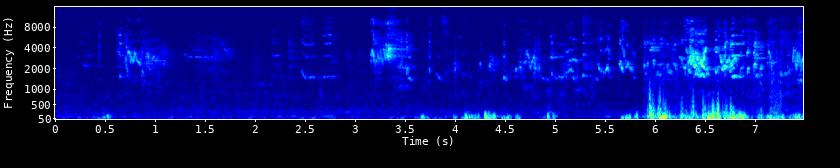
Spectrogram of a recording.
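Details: Budgies chirping: scattered bursts of scratchy, twittering warble come and go, growing into a denser chattering stretch near the end, with low thumps and handling noise underneath.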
